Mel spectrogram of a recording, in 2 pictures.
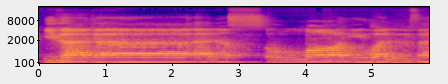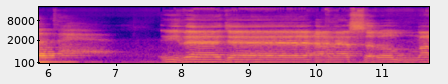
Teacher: Nasrullah, panjangin maksudnya desisnya biar keluar panjang.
